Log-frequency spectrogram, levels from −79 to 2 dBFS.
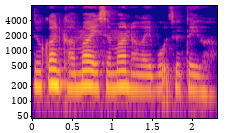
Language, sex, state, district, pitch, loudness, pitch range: Wancho, female, Arunachal Pradesh, Longding, 185 Hz, -17 LUFS, 170-200 Hz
